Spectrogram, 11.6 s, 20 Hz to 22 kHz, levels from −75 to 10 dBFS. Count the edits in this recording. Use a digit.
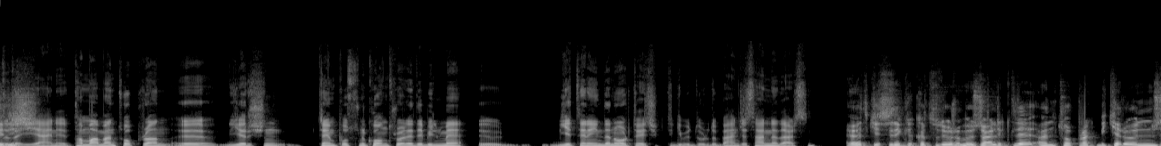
0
